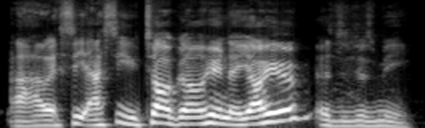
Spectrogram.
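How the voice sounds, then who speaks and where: A man's voice: fairly high pitch, big pitch swings, racing, no echo, clean studio sound. A man hosting a podcast, greeting callers and cheering along in slang. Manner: hype affirmations, slangy. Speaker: host.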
